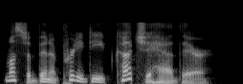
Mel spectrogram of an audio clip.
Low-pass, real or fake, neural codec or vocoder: 7.2 kHz; fake; codec, 16 kHz, about 1 kbps, DyCAST, with the encoder's durations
